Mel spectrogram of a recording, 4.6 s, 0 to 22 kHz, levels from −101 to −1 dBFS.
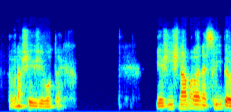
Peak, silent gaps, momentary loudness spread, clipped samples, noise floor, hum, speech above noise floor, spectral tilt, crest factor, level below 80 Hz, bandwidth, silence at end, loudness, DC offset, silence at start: -6 dBFS; none; 12 LU; under 0.1%; under -90 dBFS; none; over 67 dB; -3.5 dB/octave; 18 dB; -76 dBFS; 8.6 kHz; 0 s; -24 LUFS; under 0.1%; 0.2 s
